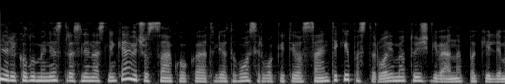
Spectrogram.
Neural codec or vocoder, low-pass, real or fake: none; 7.2 kHz; real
